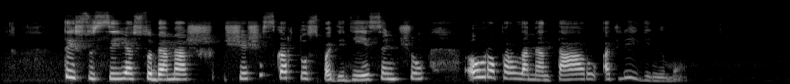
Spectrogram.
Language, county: Lithuanian, Vilnius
